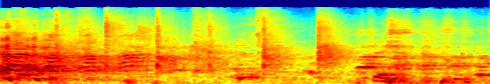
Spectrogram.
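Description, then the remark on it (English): An audience claps in a scattered, uneven patter for a few seconds, with some chuckling and murmuring voices mixed in toward the end. “That was a generous clap.”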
